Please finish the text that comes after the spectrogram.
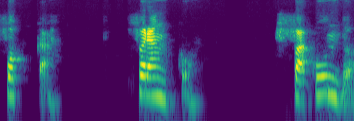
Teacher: Entonces fíjate que feo para pronunciar esas palabras, el labio inferior está chocando con mis dientes superiores. Por eso son labiodentales.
